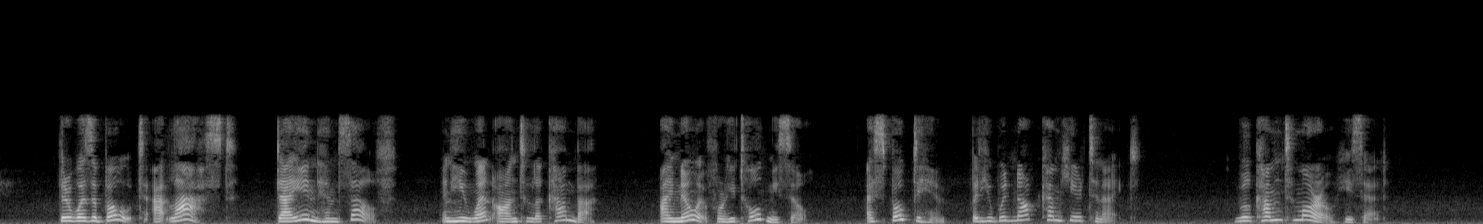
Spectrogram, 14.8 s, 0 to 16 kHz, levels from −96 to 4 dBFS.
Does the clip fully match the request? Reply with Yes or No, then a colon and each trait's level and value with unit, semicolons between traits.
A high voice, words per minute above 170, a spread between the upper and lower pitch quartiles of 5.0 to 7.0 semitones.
No: very high, 250 Hz; average, 160 wpm; average, 5.3 semitones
